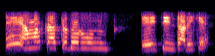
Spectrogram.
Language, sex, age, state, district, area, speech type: Bengali, female, 45-60, West Bengal, Hooghly, rural, conversation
